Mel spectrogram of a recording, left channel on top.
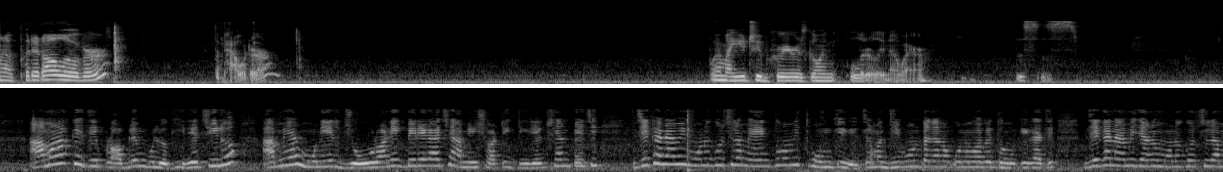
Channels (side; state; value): both; different; correlation 0.01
